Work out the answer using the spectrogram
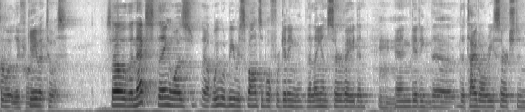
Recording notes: An old chapel church built and formed by a family of settlers from England in rural Ohio. We recorded this story on location and with these old wooden churches it can be met with some bouncing audio which we knew going in could be the case but it was a must for us to do this episode at the actual church. With echo and occasional sounds of the furnace.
